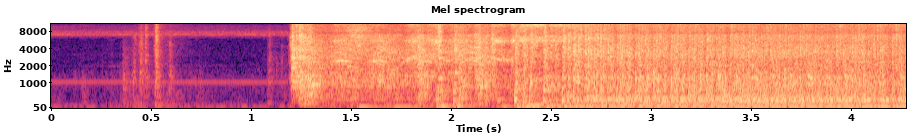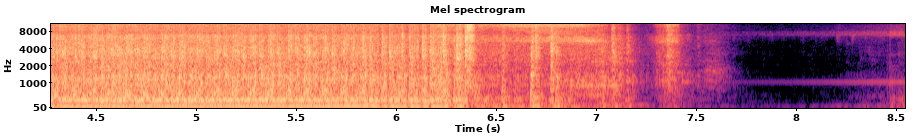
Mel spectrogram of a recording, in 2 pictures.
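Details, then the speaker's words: 1994 Chevy Silverado Z71 5.7 350 with newly fitted aftermarket aluminum heads: cranks, catches, runs unevenly, then a sharp pop and stalls; backfire on startup, owner suspects intake not sealing or milled heads. "all right so it runs but uh when it backfired and died it looked like it blew out right there so I don't know if maybe my intake is not sealing good or what"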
